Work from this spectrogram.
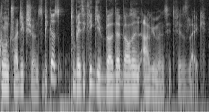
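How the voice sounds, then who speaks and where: A man with a strong French accent, medium in pitch, dark and mellow in tone, against a quiet background. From France. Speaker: podcast co-host. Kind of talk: casual chat. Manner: halting, many fillers and repeats.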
